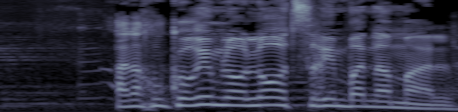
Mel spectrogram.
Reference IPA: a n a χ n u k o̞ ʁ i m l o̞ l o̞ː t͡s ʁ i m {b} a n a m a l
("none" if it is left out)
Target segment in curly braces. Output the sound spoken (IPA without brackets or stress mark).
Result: b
